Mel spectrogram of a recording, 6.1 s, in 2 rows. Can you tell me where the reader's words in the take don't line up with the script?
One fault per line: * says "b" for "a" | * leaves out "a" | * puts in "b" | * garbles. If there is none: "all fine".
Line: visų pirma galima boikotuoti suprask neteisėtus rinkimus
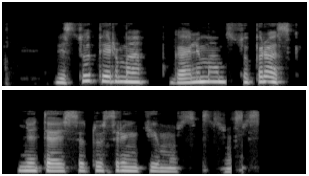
* leaves out "boikotuoti"
* garbles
